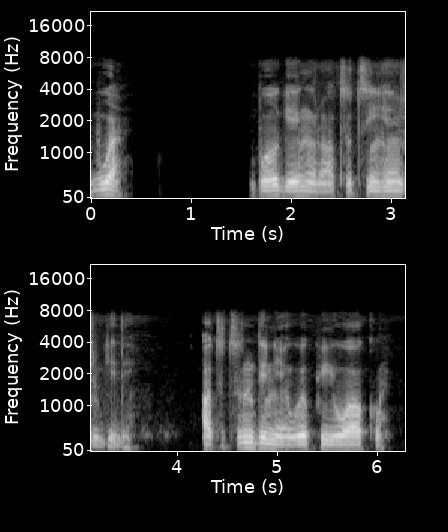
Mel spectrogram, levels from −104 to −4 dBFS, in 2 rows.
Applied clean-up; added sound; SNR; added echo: none; none; none; none.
